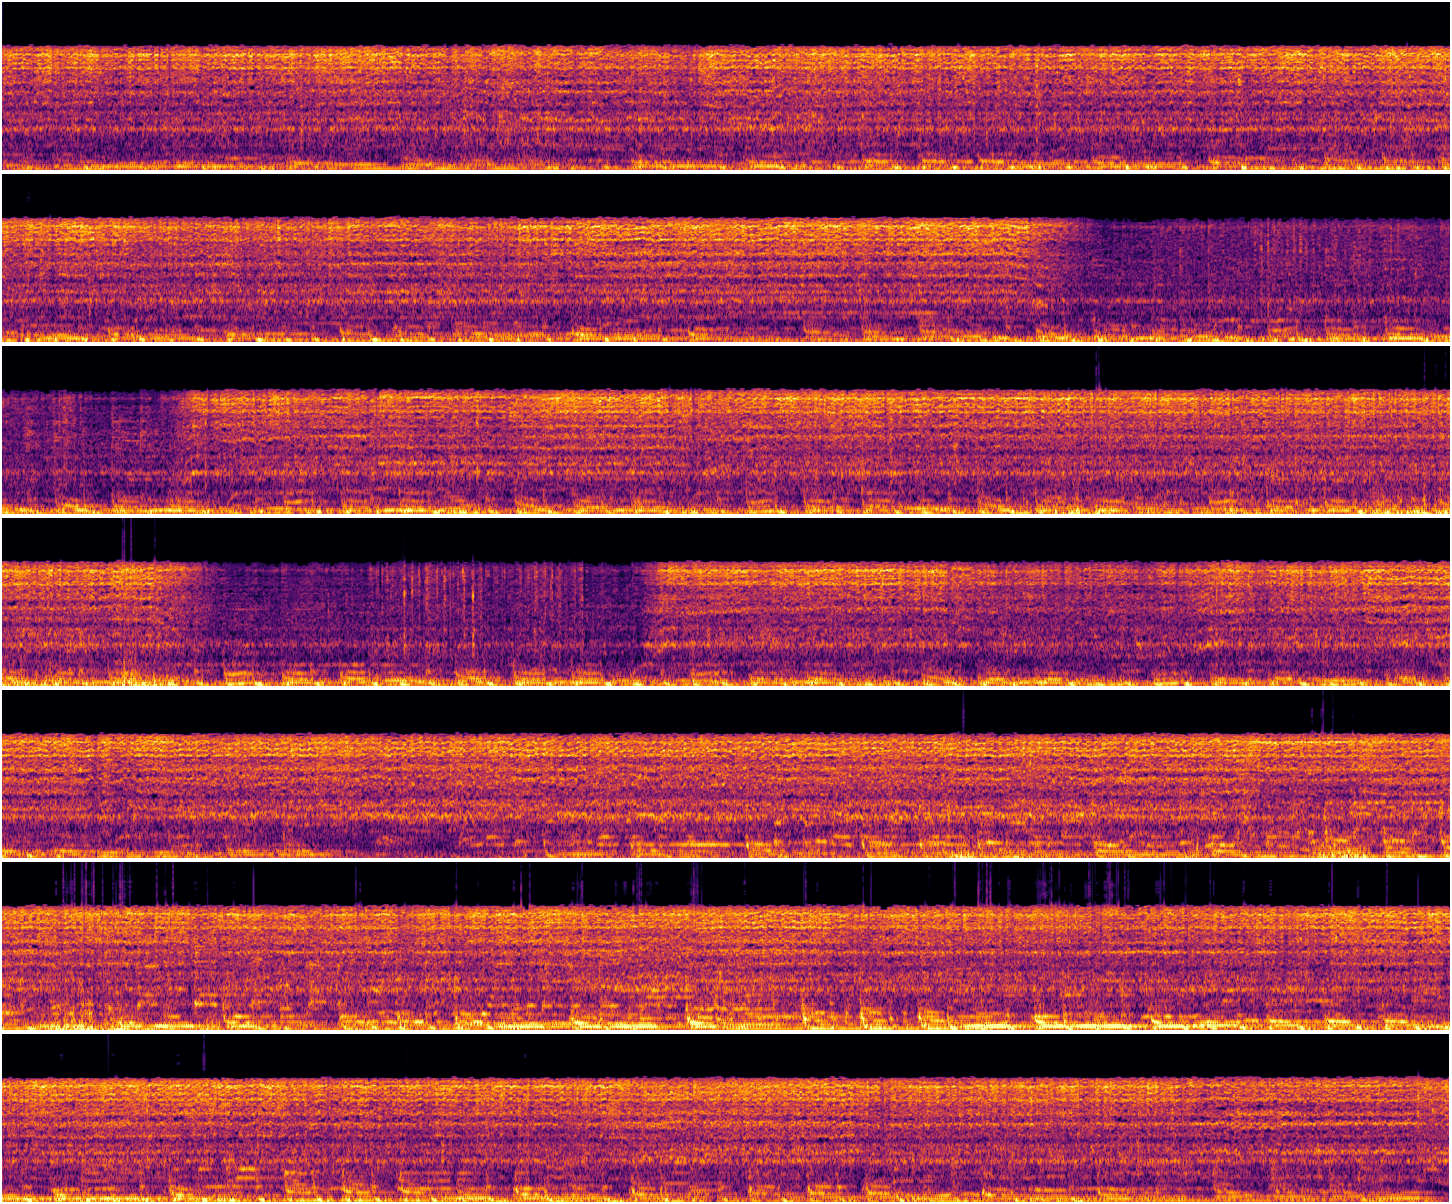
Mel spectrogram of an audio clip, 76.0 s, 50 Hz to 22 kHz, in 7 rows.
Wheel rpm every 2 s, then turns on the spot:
170, 170, 170, 170, 170, 160, 160, 170, 160, 50, 30, 100, 170, 160, 170, 170, 130, 30, 60, 150, 120, 160, 160, 160, 160, 160, 170, 170, 170, 170, 160, 160, 160, 170, 160, 160, 170, 160.
18-22 34-36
